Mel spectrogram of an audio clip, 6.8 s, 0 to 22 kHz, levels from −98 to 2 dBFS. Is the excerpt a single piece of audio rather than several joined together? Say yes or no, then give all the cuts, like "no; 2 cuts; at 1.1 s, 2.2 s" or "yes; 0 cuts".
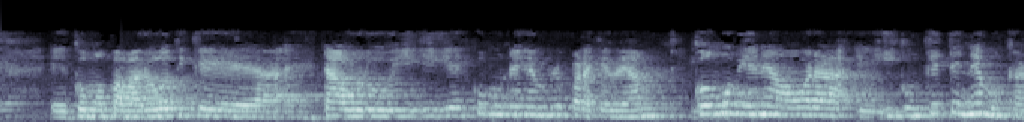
no; 1 cut; at 4.6 s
